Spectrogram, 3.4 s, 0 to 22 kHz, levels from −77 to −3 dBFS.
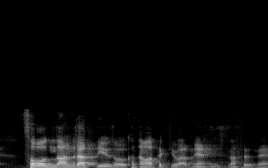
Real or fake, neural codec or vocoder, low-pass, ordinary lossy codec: fake; codec, 16 kHz, 0.8 kbps, ZipCodec; none; none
